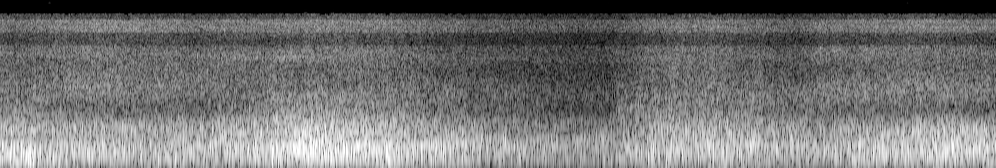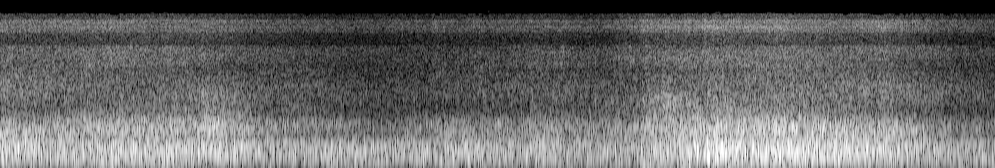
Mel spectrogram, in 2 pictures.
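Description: Sea waves breaking and washing up a sand beach, the surf swelling and fading in slow surges every six to eight seconds.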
